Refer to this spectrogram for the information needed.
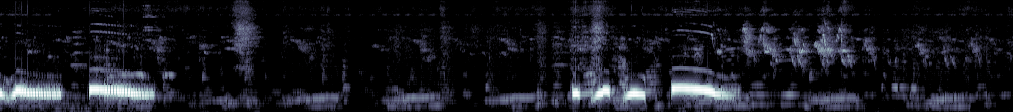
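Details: Spotted dove used by hunters cooing in long, hollow, level notes, first a pair, then short quick notes and another long coo, with quieter low-pitched cooing from further doves between.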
